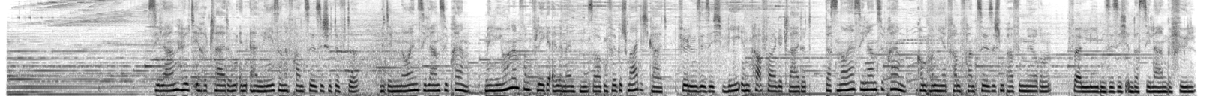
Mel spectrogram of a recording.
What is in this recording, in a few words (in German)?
Frau OFF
